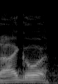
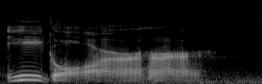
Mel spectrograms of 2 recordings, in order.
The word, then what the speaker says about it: Igor: Igor? Not Igore? No, Eigor.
